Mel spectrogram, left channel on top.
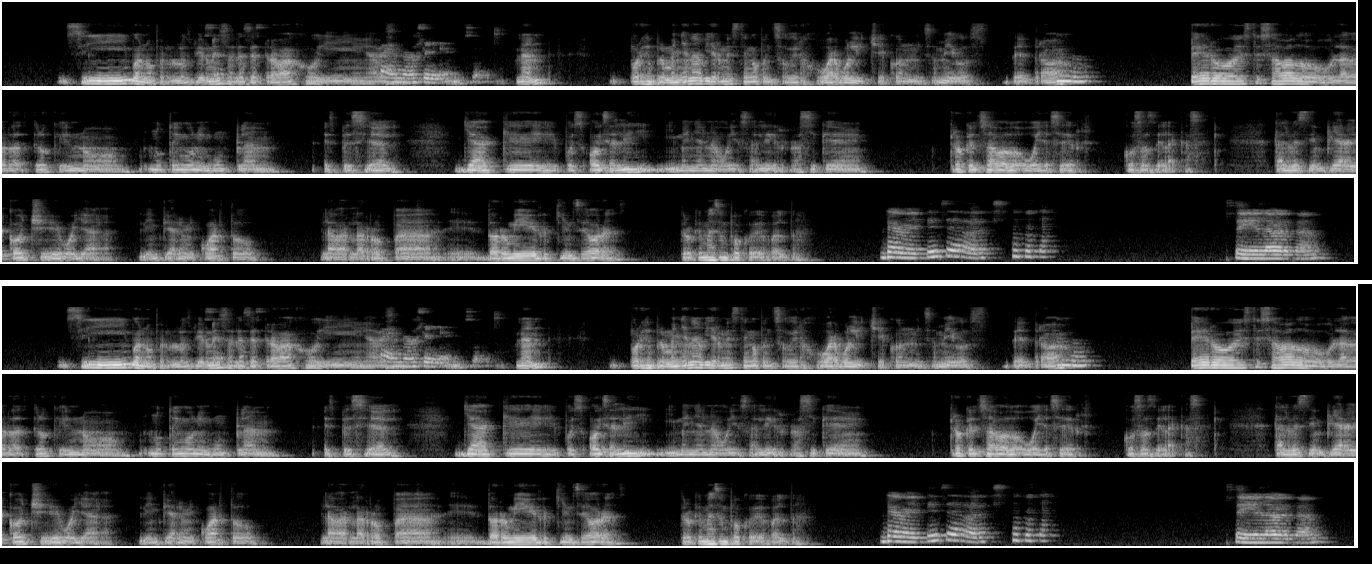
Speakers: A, on the right; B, on the left.
A: Sí, bueno, pero los viernes
B: Es
A: sales del trabajo y a veces
B: Bueno,
A: no hay
B: sí,
A: un
B: es cierto.
A: plan. Por ejemplo, mañana viernes tengo pensado ir a jugar boliche con mis amigos del trabajo.
B: Ujú.
A: Pero este sábado, la verdad, creo que no, no tengo ningún plan especial, ya que pues hoy salí y mañana voy a salir, así que Creo que el sábado voy a hacer cosas de la casa. Tal vez limpiar el coche, voy a limpiar mi cuarto, lavar la ropa, eh, dormir 15 horas. Creo que me hace un poco de falta.
B: Dormir quince horas. <laughs> Sí, la verdad.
